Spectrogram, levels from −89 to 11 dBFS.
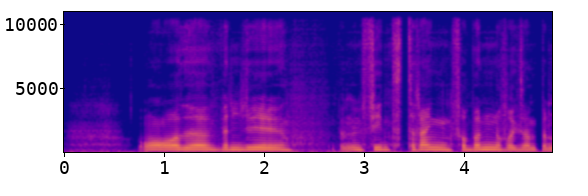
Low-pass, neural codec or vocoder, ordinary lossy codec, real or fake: none; autoencoder, 22.05 kHz, a latent of 192 numbers a frame, VITS, trained on many speakers; none; fake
